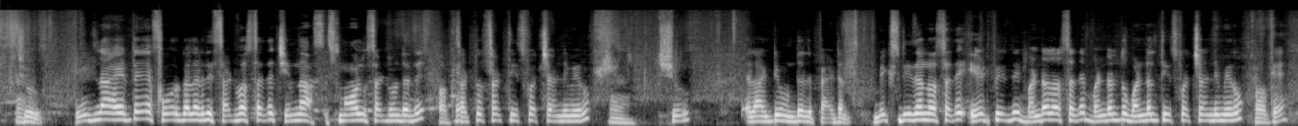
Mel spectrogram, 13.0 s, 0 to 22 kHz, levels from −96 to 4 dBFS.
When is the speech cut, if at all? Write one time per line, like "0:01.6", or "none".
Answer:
0:08.6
